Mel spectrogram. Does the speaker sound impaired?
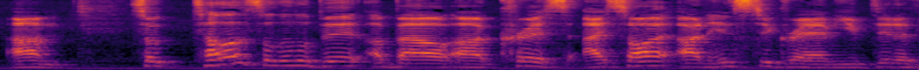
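No.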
